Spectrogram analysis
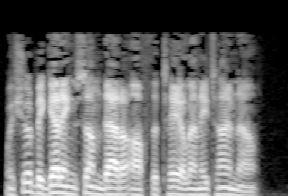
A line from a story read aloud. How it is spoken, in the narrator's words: Morris said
